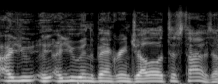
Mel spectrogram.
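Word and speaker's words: Green Jellÿ: Well, it's spelled like green jelly, but it's got the 2 dots over the Y, which in some foreign country sounds like an O. So it's still I see. Green Jello.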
